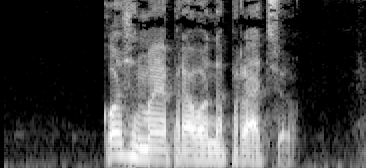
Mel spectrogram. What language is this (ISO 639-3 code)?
ukr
